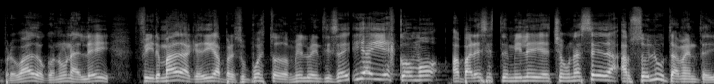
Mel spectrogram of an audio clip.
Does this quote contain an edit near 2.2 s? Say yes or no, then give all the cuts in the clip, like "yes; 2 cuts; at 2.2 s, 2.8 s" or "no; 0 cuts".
no; 1 cut; at 3.5 s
